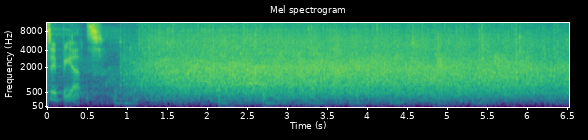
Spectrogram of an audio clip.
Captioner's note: audience applauding; audience cheering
